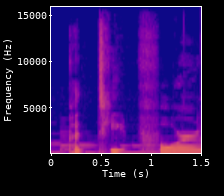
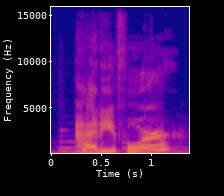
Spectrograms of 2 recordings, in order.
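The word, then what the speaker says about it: petit four: How do I If it's not petite for then how do I say it? I don't want to say it wrong. No. petty for.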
